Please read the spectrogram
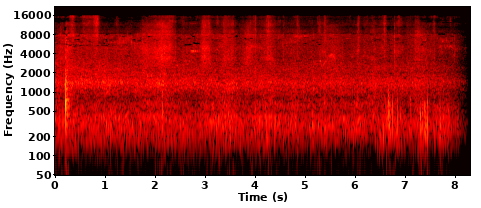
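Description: A shod draught horse walking out of shoeing stocks. There is a single sharp knock about a quarter second in, then a few soft hoof thuds near the end, over a steady background noise.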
